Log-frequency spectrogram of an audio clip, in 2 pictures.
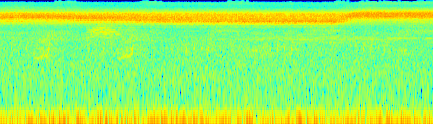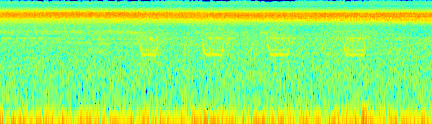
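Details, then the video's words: Pine forest at Ssanggyesa temple in Jirisan National Park, where cicadas keep up a loud continuous high buzz that steps up in pitch midway; softer repeated short chirps from other insects or birds come roughly twice a second. "지리산 쌍계사 소나무 숲 매미 소리"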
